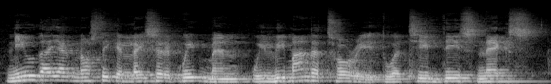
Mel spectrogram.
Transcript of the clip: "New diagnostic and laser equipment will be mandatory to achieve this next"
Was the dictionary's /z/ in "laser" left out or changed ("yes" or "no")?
yes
